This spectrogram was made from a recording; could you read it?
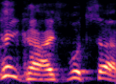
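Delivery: mock overeager, pumped-up, try-hard football coach voice. Imitating a co-host's show opening, mocking an overeager greeting. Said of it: "You almost sound like Eric Stonestreet from Modern Family trying too hard to be a football coach".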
